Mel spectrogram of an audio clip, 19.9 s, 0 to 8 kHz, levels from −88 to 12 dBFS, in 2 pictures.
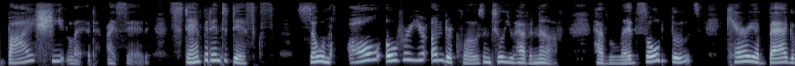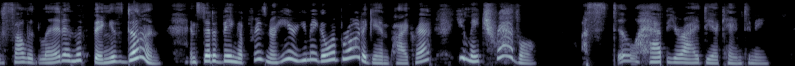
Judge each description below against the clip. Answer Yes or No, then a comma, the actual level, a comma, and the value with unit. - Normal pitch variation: No, wide, 7.7 semitones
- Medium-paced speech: Yes, average, 170 wpm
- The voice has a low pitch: No, high, 200 Hz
